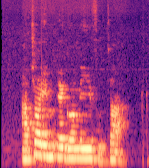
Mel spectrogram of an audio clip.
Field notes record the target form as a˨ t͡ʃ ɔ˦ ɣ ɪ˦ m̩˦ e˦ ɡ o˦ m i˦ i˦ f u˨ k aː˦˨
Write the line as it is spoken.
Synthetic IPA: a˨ t͡ʃ ɔ˦ ɣ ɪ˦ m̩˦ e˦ ɡ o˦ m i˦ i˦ f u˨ t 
